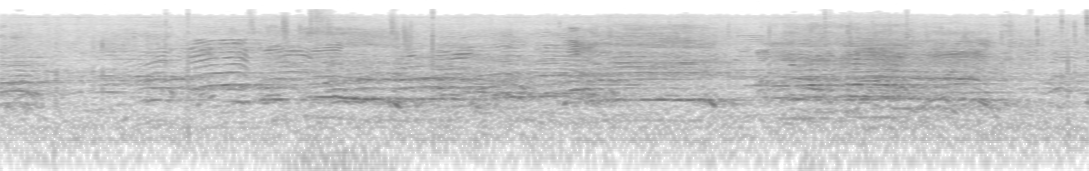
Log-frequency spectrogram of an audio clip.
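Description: A tennis ball is struck hard with a racket, back and forth.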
